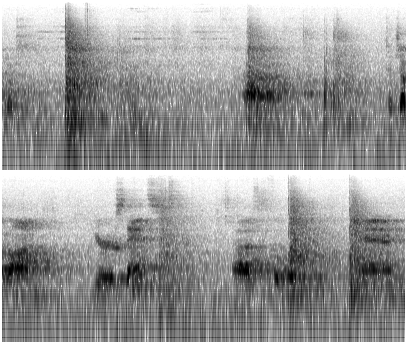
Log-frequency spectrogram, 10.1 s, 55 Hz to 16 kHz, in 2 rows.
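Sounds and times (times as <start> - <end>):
thump echoing in a gym hall: 0.0 - 2.0, 2.9 - 5.7, 6.4 - 10.0.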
